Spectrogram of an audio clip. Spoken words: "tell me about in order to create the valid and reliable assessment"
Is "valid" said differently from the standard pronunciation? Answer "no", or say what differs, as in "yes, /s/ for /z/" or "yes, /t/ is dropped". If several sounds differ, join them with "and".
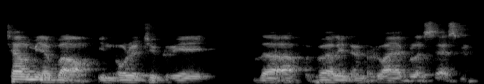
no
